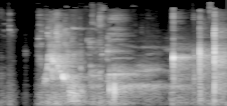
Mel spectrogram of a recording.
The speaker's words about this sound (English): Okay, I need to pour more sake. Terrible. Pour me.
